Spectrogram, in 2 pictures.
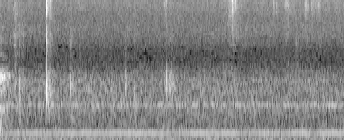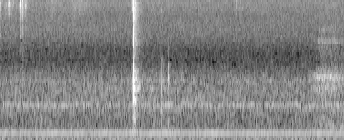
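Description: Light clicks of cardboard wargame counters being set down on a mounted map board over a steady low hum; the sharpest click comes about seven seconds in.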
